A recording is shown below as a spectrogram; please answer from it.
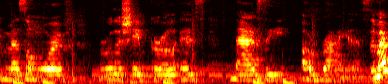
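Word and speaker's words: Massy: ruler shape girl is Mazzy Arias. Am I pronouncing her name right? Is it Massey or Mazzy? I think it's Massey, yeah.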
